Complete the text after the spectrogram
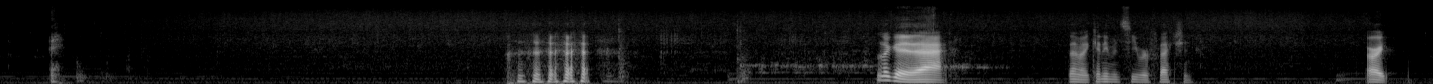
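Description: Water sprays from a shower head, hissing steadily.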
